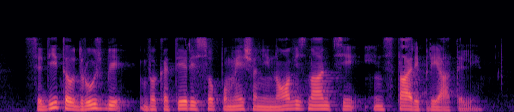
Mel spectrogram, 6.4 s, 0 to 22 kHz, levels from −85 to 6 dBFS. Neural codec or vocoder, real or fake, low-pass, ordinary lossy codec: none; real; 5.4 kHz; AAC, 32 kbps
